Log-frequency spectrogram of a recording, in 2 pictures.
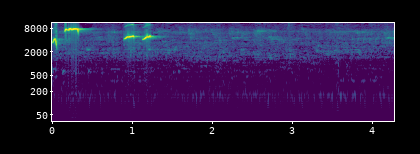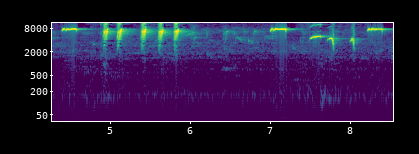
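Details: An olive-backed sunbird singing in a rapid-fire training recording: thin, very high notes, with sharp chips, then a fast run of about five piercing notes, and sweeping whistles at either end.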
